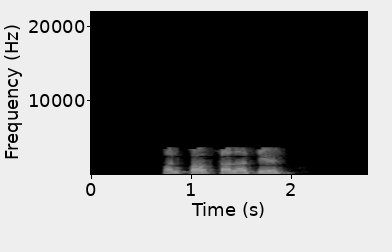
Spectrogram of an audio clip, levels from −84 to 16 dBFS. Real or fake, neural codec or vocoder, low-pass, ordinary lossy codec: real; none; 3.6 kHz; MP3, 24 kbps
